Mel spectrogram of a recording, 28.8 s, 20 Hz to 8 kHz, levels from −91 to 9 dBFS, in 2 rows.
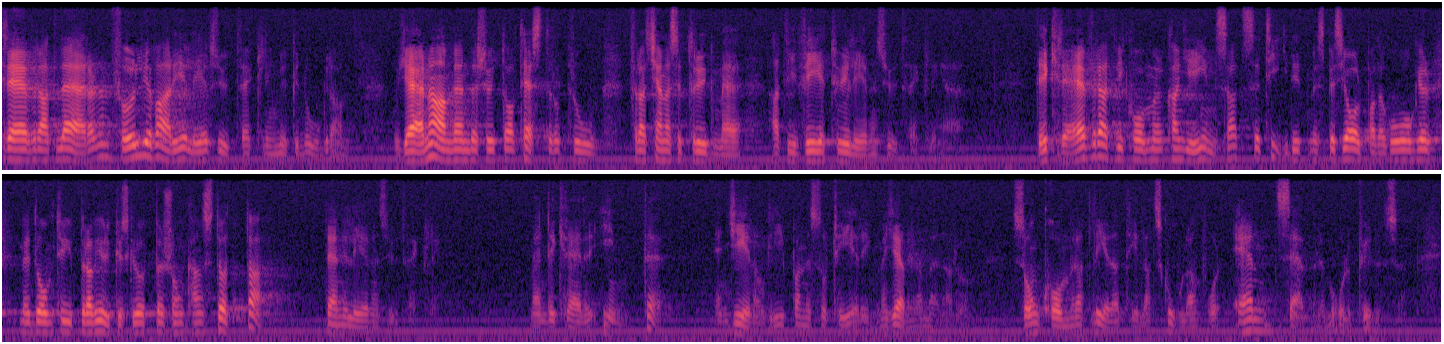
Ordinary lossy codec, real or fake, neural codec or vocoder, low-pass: none; real; none; 7.2 kHz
